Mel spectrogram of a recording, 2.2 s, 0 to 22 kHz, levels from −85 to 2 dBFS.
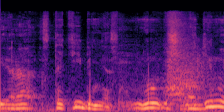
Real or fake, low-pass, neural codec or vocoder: fake; 14.4 kHz; vocoder, 44.1 kHz, 128 mel bands, Pupu-Vocoder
